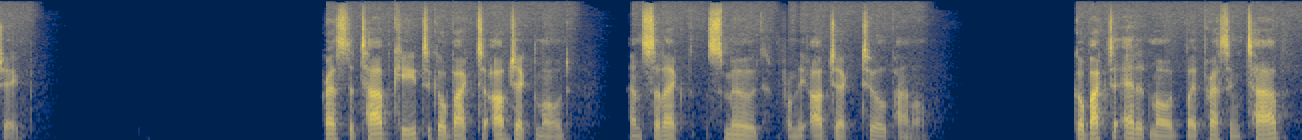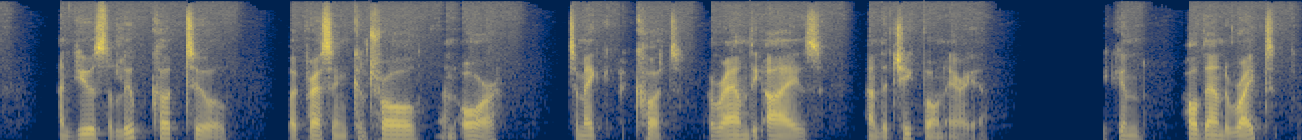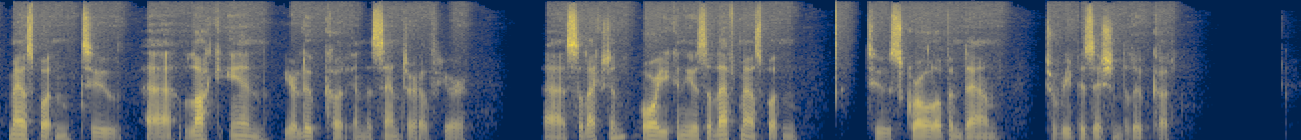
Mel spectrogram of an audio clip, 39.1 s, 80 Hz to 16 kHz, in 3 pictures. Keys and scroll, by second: 6.8 typing, 8.3 typing, 14.9 Tab, 15.7 typing, 18.1 ctrl+r, 32.3 ctrl+r, 35.3 Escape.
